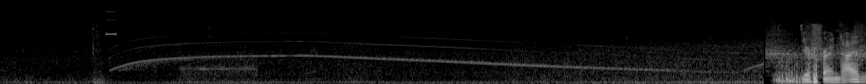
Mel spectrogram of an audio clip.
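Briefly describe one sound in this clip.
An ambulance siren wails.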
